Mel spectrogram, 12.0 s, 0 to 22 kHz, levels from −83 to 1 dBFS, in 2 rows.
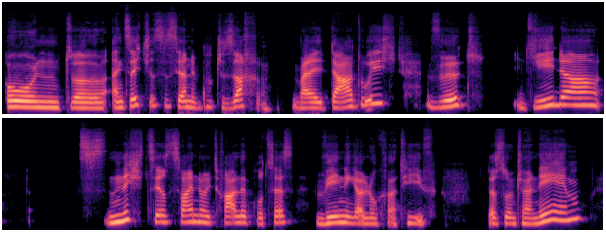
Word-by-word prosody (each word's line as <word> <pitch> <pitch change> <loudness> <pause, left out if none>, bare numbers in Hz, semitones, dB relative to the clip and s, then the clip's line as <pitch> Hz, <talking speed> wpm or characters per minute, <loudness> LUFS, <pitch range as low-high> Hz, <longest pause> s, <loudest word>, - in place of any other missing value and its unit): Und, 175 -3 +4
äh, - - -1
an 160 +1 +1
sich 215 +6 0
ist 230 - -9
es 205 -1 -10
ja 180 -2 +3
'ne 175 -3 -3
gute 175 0 -11
Sache, 165 - -2 0.2
weil 160 0 +1
dadurch 195 - +1 0.3
wird 200 +3 -1 0.2
jeder 230 - +1 0.7
z - - -9
nicht 235 +9 +3
CO₂-neutrale 205 -2 +1
Prozess 190 +4 -5 0.2
weniger 185 +2 +2
lukrativ. 165 +2 -6 0.5
Das 170 - -3
Unternehmen 240 - 0
185 Hz, 110 wpm, -22 LUFS, 165-215 Hz, 0.7 s, Und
